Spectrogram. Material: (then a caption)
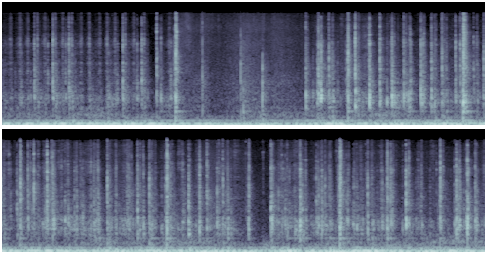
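Plastic. Fingertips type steadily on the black and white plastic keycaps of a compact mechanical keyboard, producing a fast, continuous stream of sharp, short clicks and clacks that die away almost instantly. A steady low hum sits underneath the typing throughout.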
